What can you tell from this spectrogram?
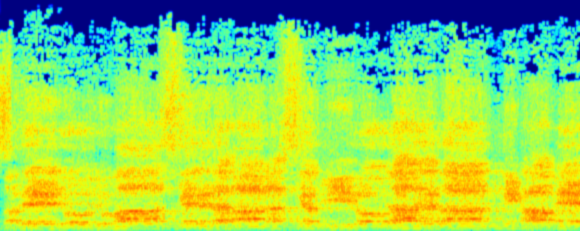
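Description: Vedic mantra chanting: a voice reciting in a melodic chant over a steady held drone, starting abruptly at the beginning.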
